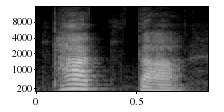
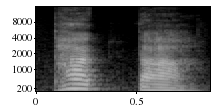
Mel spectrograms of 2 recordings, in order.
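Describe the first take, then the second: The two takes are said the same way.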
